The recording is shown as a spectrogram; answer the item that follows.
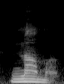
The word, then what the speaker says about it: Name: Look at the spelling. It's written just like English word name but the pronunciation is nama.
